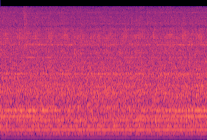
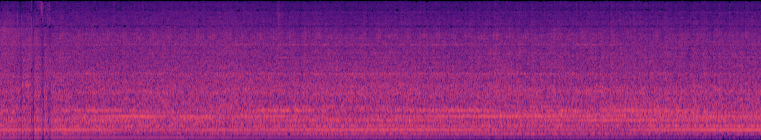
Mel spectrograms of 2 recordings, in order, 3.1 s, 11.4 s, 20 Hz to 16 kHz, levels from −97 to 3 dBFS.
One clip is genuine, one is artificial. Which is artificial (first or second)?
second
